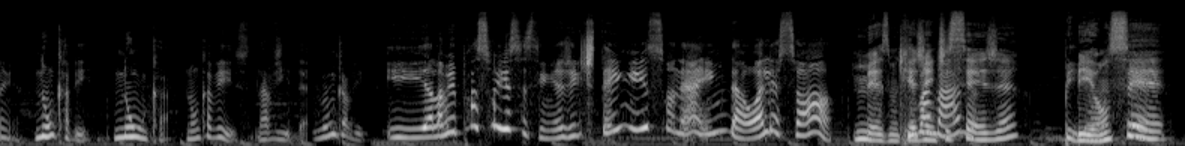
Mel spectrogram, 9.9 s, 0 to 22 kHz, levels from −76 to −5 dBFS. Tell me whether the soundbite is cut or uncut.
cut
